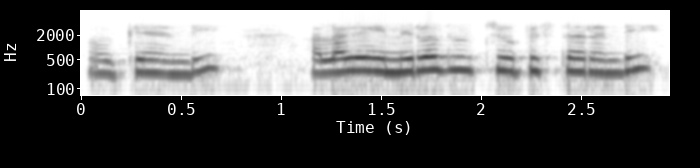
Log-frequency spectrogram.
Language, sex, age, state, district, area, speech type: Telugu, female, 30-45, Andhra Pradesh, Vizianagaram, rural, conversation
